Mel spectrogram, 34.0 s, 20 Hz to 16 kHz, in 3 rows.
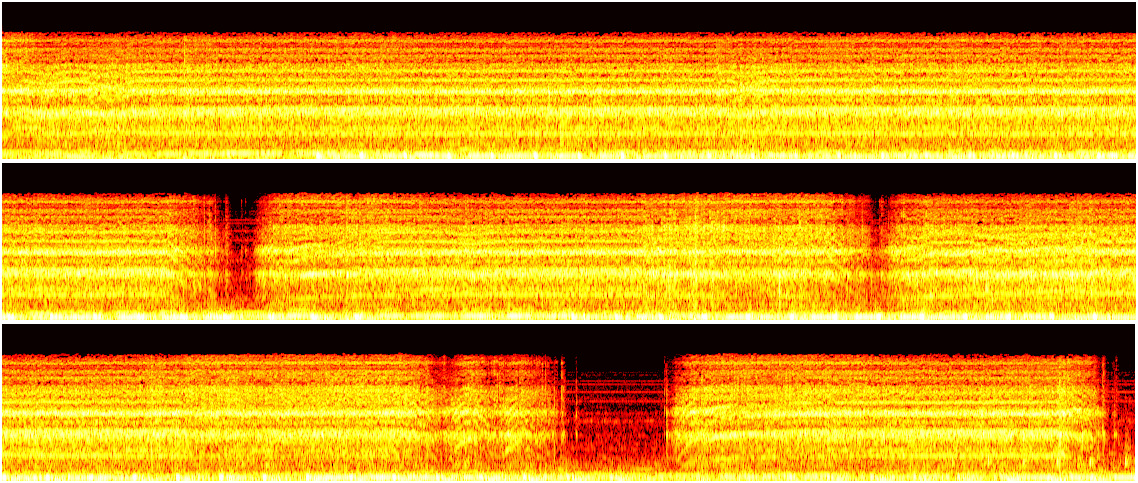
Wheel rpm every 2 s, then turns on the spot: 160, 160, 160, 160, 160, 160, 100, 130, 160, 140, 120, 160, 160, 100, 30, 150, 120.
none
